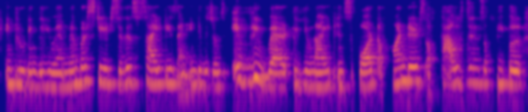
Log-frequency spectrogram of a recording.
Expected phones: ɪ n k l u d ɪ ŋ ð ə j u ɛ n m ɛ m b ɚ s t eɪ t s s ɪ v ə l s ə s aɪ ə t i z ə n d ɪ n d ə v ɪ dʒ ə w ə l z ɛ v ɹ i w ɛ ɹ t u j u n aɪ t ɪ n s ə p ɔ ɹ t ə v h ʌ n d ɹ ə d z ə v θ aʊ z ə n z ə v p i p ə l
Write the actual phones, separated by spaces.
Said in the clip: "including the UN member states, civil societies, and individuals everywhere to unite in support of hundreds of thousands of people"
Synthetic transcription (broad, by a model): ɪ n k l u d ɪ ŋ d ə j u ɛ n m ɛ m b ɚ s t eɪ t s s ɪ v ə l s ə s aɪ ə t i z ə n d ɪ n d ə v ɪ dʒ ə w ə l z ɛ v ɹ i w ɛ ɹ t u j u n aɪ t ɪ n s ə p ɔ ɹ t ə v h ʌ n d ɹ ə d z ə v t aʊ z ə n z ə v p i p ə l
